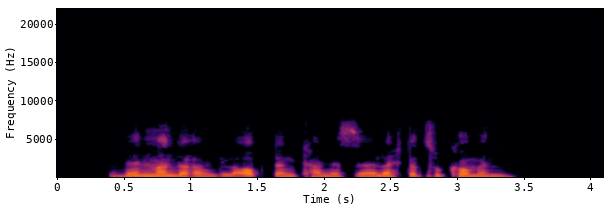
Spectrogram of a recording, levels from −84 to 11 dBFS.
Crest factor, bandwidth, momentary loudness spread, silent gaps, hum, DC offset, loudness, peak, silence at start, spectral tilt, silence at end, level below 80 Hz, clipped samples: 20 dB; 7.4 kHz; 9 LU; none; none; under 0.1%; -24 LUFS; -4 dBFS; 0.4 s; -7.5 dB/octave; 0.7 s; -66 dBFS; under 0.1%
